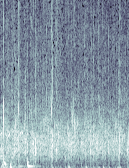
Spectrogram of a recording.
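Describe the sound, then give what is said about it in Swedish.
A live-show audience at Skandiascenen at Cirkus applauds on a rainy Thursday, a dense wash of many hands clapping at a loud, even level throughout, with a few sharper individual claps and a brief whoop poking through. “Applåd till er!”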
